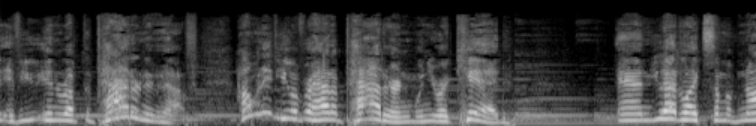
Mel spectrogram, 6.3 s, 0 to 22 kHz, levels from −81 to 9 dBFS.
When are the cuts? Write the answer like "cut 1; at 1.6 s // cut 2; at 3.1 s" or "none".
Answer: cut 1; at 1.4 s

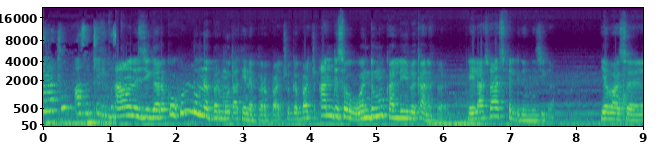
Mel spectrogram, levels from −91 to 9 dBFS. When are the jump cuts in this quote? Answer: none

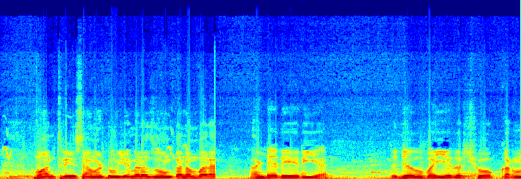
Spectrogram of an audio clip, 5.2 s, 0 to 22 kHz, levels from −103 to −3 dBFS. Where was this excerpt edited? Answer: cut 1; at 2.1 s

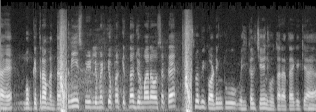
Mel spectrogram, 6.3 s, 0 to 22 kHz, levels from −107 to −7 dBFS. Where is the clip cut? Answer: cut 1; at 1.2 s // cut 2; at 3.7 s

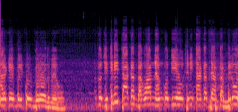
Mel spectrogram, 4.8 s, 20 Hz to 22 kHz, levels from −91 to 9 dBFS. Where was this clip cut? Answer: cut 1; at 1.9 s

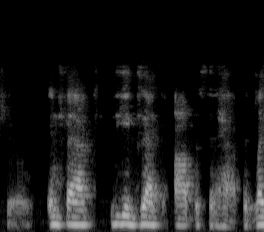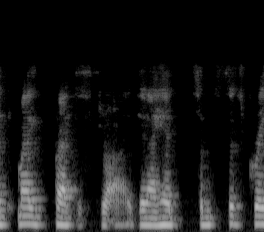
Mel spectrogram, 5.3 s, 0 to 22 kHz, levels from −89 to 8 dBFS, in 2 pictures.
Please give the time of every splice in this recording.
cut 1; at 1.0 s // cut 2; at 2.8 s

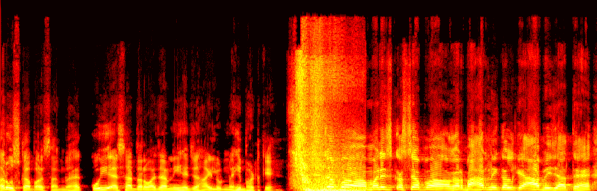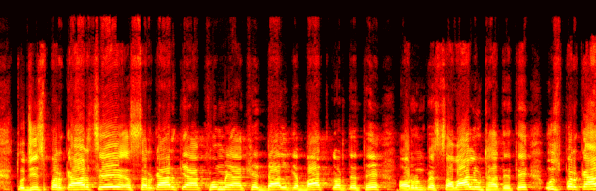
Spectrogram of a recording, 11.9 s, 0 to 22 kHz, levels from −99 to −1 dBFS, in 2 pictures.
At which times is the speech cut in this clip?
cut 1; at 3.2 s

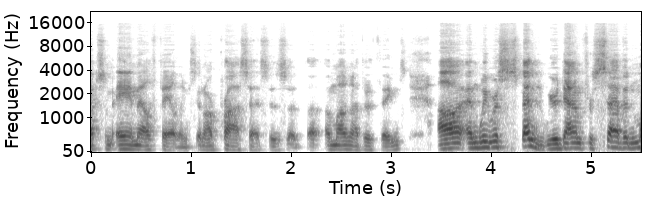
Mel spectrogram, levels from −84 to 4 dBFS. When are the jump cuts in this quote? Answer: none

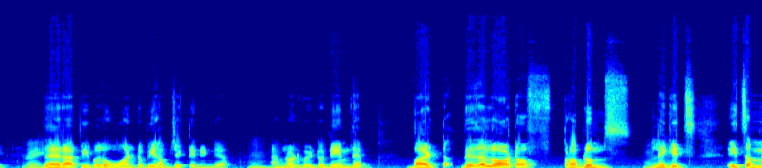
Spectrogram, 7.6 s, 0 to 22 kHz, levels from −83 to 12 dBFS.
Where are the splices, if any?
cut 1; at 4.5 s

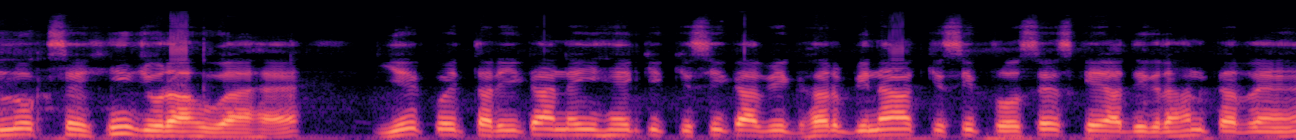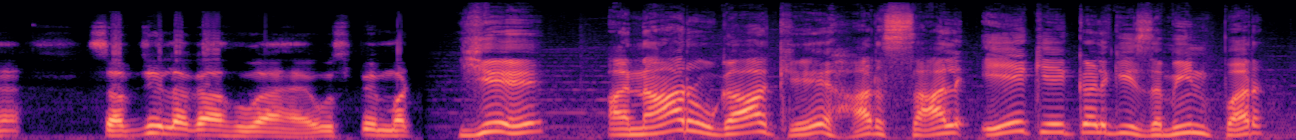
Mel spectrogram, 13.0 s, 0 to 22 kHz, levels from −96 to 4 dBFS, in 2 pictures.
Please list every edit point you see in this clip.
cut 1; at 8.6 s

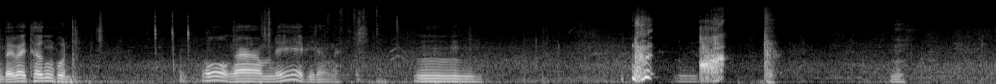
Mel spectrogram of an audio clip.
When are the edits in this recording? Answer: none

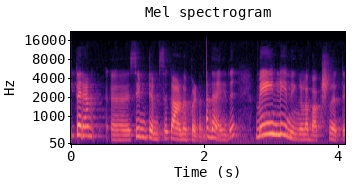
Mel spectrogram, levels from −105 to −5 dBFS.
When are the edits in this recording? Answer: cut 1; at 2.0 s

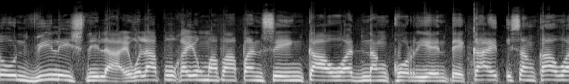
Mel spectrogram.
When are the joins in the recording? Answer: none

